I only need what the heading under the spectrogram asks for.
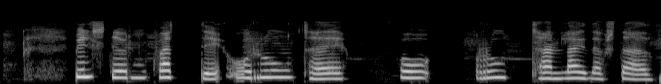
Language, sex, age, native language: Icelandic, female, 11, Icelandic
